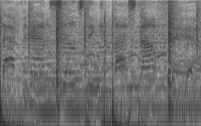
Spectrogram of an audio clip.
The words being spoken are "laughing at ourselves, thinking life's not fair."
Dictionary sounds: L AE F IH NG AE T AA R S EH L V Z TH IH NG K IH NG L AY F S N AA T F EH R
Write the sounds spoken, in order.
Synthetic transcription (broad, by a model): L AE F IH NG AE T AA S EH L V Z T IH K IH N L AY S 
